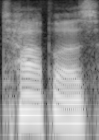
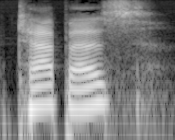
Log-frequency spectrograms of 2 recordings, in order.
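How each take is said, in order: First: The word is said with an American pronunciation. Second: The word is said with a British pronunciation. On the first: "as I would say" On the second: "as he pronounced it, but remember, he's speaking British"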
